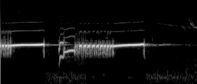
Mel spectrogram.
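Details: Terek sandpiper display song from the Oka Nature Reserve, Russia, late April 2019: long level high whistle, a brief upslurred note, then a rapid vibrating trill easing back into a drawn-out clear whistle, no other sounds.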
